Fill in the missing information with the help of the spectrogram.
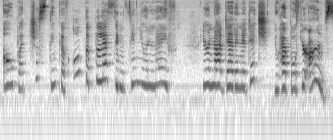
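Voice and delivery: put-on high-pitched, sing-song Minnesota accent. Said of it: "talking like I'm from Minnesota".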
